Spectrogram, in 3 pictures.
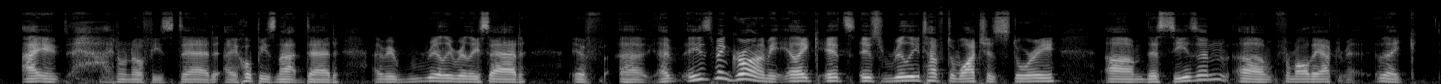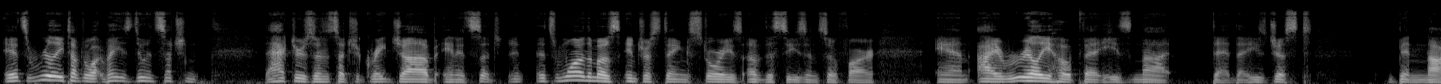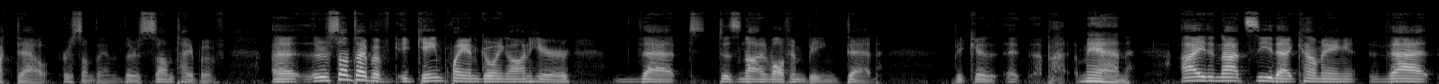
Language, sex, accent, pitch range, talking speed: English, male, American, 115-160 Hz, 170 wpm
